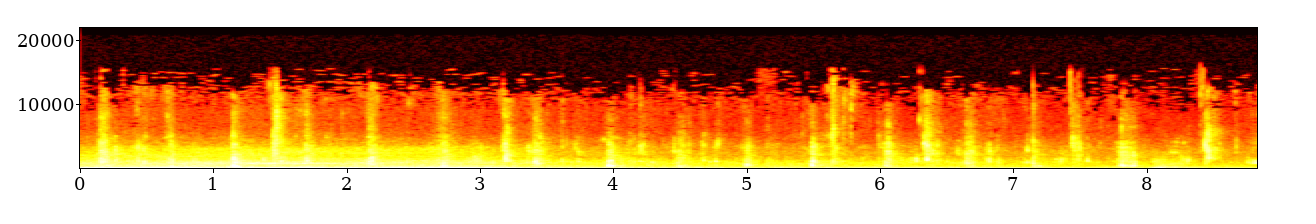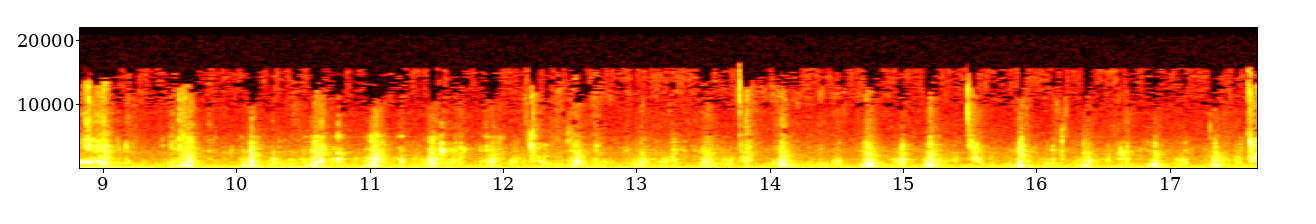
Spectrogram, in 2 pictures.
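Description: Close-up chewing of a mouthful of raw, crunchy papaya salad and vegetables: a steady run of sharp, short crunches, about two a second, with no speech.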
